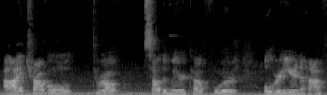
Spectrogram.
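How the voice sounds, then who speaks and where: Soft-spoken woman in an echoey room. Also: mid-range voice, fairly even intonation, moderate pace, noisy background. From Colombia. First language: Spanish. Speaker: singer-songwriter. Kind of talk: casual talk to camera.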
